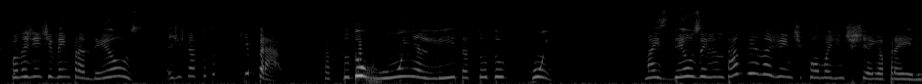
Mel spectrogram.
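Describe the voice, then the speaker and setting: A young Brazilian woman preaching in an informal, earnest way, sharing her own story with frequent fillers and restarts. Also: sits high. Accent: Brazilian Portuguese. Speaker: preacher at a church ministry. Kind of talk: conversational sermon with personal testimony.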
